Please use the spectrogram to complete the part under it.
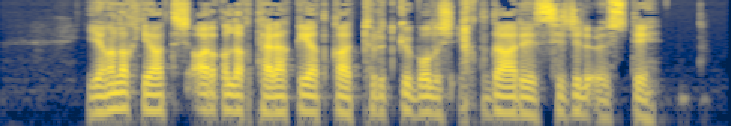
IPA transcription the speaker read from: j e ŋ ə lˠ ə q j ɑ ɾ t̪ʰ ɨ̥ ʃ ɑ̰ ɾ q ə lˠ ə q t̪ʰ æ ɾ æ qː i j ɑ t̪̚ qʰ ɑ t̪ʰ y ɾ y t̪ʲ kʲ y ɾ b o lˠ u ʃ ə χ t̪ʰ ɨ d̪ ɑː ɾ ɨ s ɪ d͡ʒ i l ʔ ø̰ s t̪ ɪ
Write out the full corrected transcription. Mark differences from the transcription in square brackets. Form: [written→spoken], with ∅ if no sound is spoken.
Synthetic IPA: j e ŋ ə lˠ ə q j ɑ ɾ t̪ʰ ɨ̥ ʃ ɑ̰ ɾ q ə lˠ ə q t̪ʰ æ ɾ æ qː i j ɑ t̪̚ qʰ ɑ t̪ʰ y ɾ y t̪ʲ kʲ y [ɾ→∅] b o lˠ u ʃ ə χ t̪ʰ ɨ d̪ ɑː ɾ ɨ s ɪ d͡ʒ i l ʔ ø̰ s t̪ ɪ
